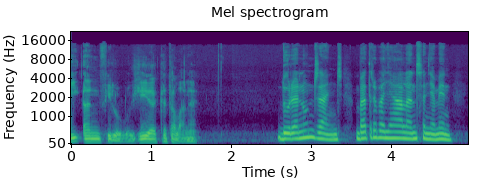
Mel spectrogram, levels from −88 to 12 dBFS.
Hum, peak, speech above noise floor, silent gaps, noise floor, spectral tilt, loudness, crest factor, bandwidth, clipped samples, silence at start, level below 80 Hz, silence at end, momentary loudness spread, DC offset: none; -4 dBFS; 35 dB; none; -51 dBFS; -5 dB/octave; -17 LUFS; 14 dB; 15 kHz; under 0.1%; 0 s; -58 dBFS; 0.2 s; 9 LU; under 0.1%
